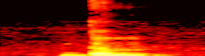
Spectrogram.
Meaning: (noun) blood; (verb) to slander, to backbite
- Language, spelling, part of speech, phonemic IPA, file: Moroccan Arabic, دم, noun / verb, /damm/, LL-Q56426 (ary)-دم.wav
